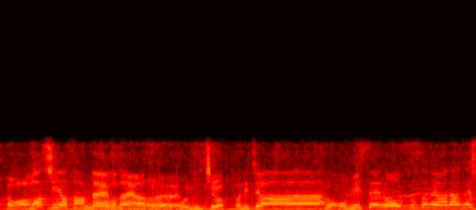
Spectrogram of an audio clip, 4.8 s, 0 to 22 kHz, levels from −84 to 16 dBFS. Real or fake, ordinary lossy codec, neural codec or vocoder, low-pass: real; Opus, 16 kbps; none; 7.2 kHz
